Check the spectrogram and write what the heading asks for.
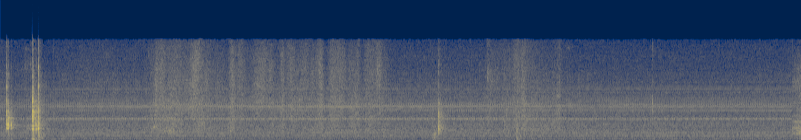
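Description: A steady low hum, with a light knock just after the start as a circuit board is set down on the bench, and two faint ticks a few seconds later.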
